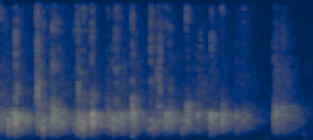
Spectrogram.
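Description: A short burst of applause for a speaker being introduced at a Saturday morning event, many hands clapping in a dense, steady patter that briefly drops out near the end before picking back up. No one speaks.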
